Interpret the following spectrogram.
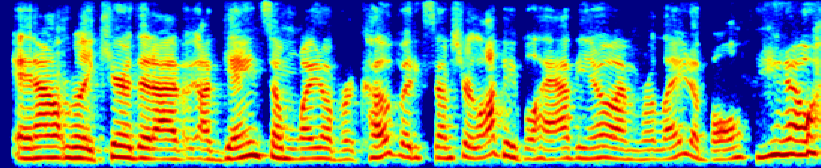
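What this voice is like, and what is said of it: Southern American accent, strong low voice. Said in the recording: “I'm Southern. So I have like a Southern accent ... my voice is strong, even though it sounds masculine, it's a strong voice”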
